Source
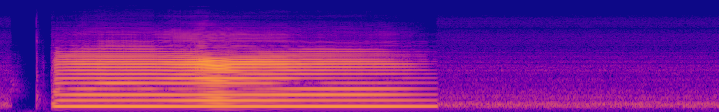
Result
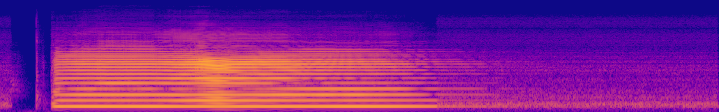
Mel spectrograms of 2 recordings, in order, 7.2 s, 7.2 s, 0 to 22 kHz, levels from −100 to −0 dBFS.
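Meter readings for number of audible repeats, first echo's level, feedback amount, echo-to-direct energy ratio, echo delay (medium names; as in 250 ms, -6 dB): 1, -20.0 dB, no regular repeats, -20.0 dB, 755 ms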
